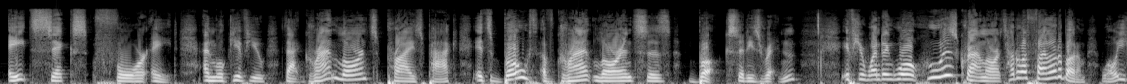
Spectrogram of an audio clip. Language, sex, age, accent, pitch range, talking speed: English, male, 40-59, American, 155-225 Hz, 195 wpm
